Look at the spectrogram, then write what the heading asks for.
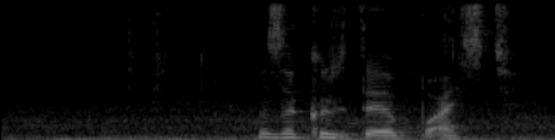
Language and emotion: Russian, neutral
